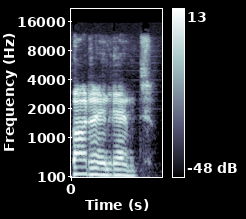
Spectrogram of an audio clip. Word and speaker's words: Boudewijn Rempt: And would you go ahead and say your name, because I didn't want to mispronounce it one more time. Boudewijn Rempt.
